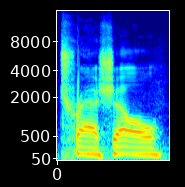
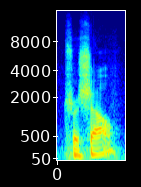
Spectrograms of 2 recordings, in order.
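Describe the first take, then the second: First: The first syllable sounds like 'trash'. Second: The first syllable sounds like 'trish'. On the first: "the unfortunate name of Trashelle Odom, T R A S H E L L E" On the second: "it's probably Trishelle. That sounds uh, a little better"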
